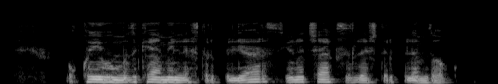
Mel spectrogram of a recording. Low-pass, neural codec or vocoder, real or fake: 7.2 kHz; codec, 16 kHz, 16 kbps, FreqCodec, larger model; fake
